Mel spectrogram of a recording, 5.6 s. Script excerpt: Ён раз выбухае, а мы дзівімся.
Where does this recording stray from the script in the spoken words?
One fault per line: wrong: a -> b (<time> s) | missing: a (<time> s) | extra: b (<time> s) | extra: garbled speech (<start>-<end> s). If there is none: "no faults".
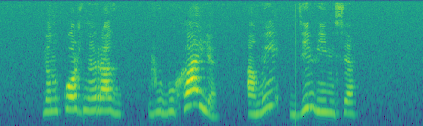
extra: кожны (0.9 s)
